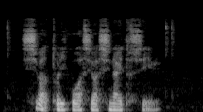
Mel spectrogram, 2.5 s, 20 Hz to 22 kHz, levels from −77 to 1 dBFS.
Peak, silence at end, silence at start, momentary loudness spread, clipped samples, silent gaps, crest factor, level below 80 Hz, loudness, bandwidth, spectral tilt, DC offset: -10 dBFS; 0.4 s; 0.3 s; 13 LU; under 0.1%; none; 16 dB; -54 dBFS; -24 LUFS; 11.5 kHz; -4.5 dB/octave; under 0.1%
